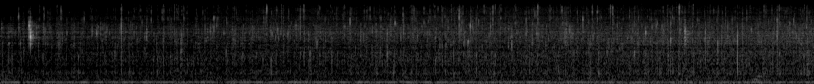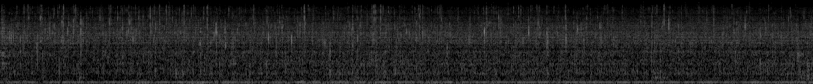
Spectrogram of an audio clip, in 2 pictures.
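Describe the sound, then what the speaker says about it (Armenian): Vegetable Manchurian balls deep-frying in hot oil in a home kitchen, a steady, even crackling sizzle that holds at a moderate level throughout, with no voices over it. "Հիմա երբ ձիթայուղը տաք է, ուղարկում ենք մեր գնդիկները այնտեղ տապակվելու։"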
